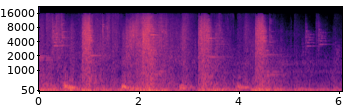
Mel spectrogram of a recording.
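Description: Weapons clash and strike in quick hits.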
